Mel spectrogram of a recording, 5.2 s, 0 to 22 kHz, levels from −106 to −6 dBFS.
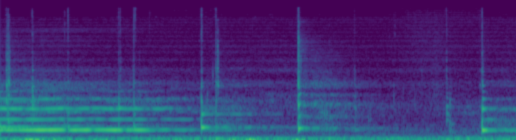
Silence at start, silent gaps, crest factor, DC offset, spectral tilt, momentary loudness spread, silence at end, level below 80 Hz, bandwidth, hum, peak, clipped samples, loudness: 0 s; none; 20 dB; under 0.1%; -6.5 dB/octave; 19 LU; 0 s; -52 dBFS; 16.5 kHz; none; -24 dBFS; under 0.1%; -44 LUFS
